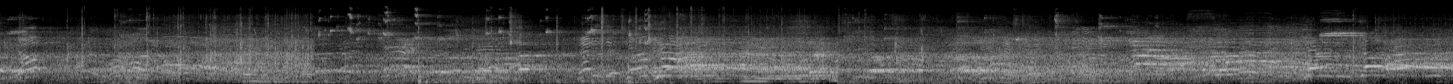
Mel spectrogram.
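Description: Live basketball game in a gym: a basketball bouncing on the hardwood court amid crowd voices and shouts, echoing in the large hall.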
